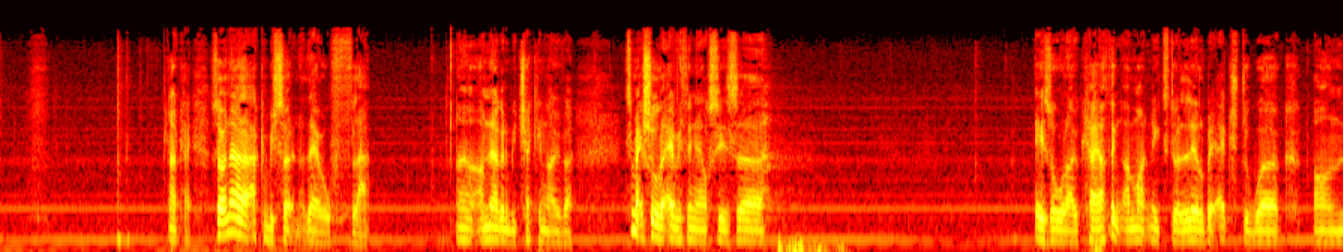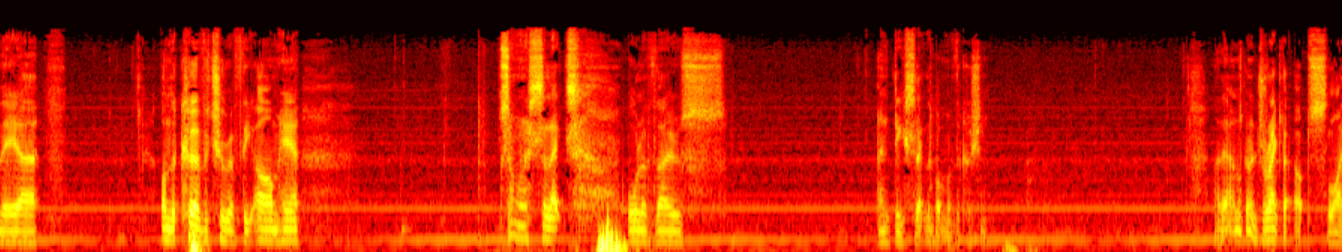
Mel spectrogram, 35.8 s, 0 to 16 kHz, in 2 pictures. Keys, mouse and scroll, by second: 3.2 middle click, 4.3-4.8 scroll down 4, 4.8 middle click, 6.0 Tab, 6.5 middle click, 7.5 shift+middle click, 8.3 middle click, 9.8 Tab, 10.1 middle click, 14.0 shift+middle click, 14.4 middle click, 16.2 shift+middle click, 16.8 middle click, 18.0 KP_1, 19.1-19.8 scroll up 6, 19.8 shift+middle click, 21.8-23.3 scroll down 1, 23.3 right click, 23.3 scroll down 3, 24.4 ctrl+l, 25.3-26.2 scroll down 3, 26.8 b, 29.4 click, 30.4 b, 35.4 click.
